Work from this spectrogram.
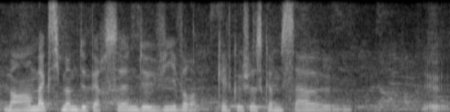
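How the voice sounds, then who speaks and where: A young woman, a student, answering as a radio panel guest, soft and hesitant. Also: mid-range voice, monotone, measured pace, over music. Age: young adult. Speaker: student, programme ambassador. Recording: crowd noise at a public event.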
